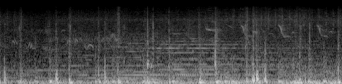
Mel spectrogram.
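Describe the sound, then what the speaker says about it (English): Horse hooves clip-clop in the medieval game Kingdom Come: Deliverance, a quick steady rhythm of close, sharp hoof strikes with a brief whinny and faint background texture, no talking. "There are numerous horses with varied stats in the game."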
